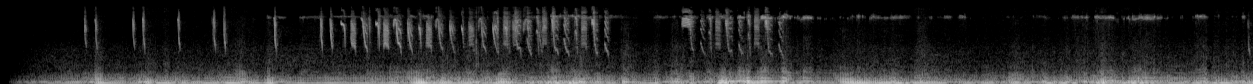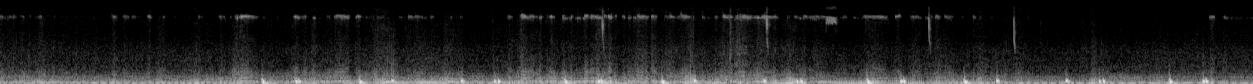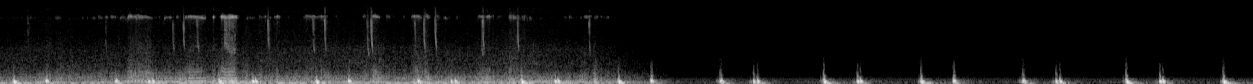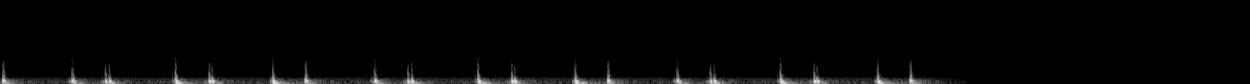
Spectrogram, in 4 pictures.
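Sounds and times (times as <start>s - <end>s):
dense low rumble: 0.2s - 34.7s
faint steady hum: 0.2s - 46.5s
heartbeat double thump: 14.9s - 46.9s.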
